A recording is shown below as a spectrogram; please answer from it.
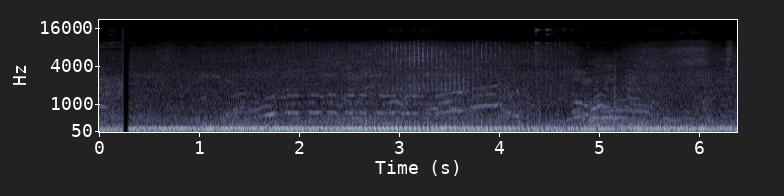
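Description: Voices of people talking at a distance over a steady low rumble, with a split-second dropout just after the start.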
